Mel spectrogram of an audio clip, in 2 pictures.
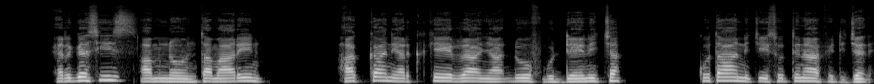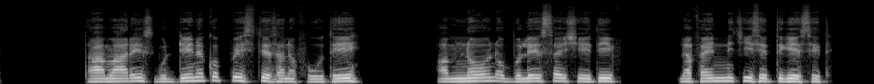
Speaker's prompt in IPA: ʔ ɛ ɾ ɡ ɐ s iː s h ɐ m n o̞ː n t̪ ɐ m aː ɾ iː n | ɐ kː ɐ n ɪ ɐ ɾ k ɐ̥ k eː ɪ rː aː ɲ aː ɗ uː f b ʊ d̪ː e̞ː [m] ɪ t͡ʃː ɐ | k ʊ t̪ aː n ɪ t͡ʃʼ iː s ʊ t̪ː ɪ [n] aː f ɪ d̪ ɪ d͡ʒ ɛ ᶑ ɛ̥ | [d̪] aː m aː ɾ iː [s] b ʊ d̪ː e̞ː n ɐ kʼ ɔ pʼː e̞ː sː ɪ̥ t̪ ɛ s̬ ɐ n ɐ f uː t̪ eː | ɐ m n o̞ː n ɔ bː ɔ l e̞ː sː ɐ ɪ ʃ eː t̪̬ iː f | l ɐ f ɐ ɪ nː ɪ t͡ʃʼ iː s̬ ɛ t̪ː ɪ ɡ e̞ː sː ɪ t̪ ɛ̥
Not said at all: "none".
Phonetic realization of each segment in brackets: n, n, t̪, s

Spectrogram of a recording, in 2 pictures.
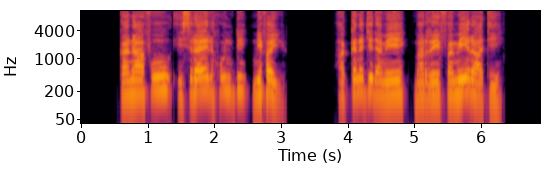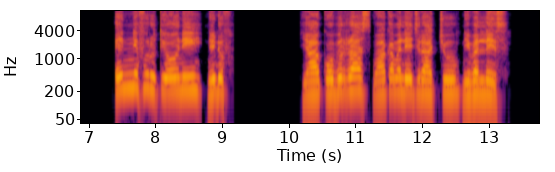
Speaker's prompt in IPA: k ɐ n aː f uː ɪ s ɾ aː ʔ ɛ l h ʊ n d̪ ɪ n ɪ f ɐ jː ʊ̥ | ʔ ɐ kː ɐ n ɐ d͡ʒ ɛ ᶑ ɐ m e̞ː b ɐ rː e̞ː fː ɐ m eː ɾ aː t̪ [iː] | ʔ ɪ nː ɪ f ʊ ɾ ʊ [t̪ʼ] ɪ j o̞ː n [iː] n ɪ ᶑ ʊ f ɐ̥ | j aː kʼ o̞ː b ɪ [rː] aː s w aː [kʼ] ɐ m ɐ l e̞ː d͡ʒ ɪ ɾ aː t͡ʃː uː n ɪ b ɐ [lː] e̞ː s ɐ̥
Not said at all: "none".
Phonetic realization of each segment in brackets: iː, t̪ʼ, iː, rː, kʼ, lː

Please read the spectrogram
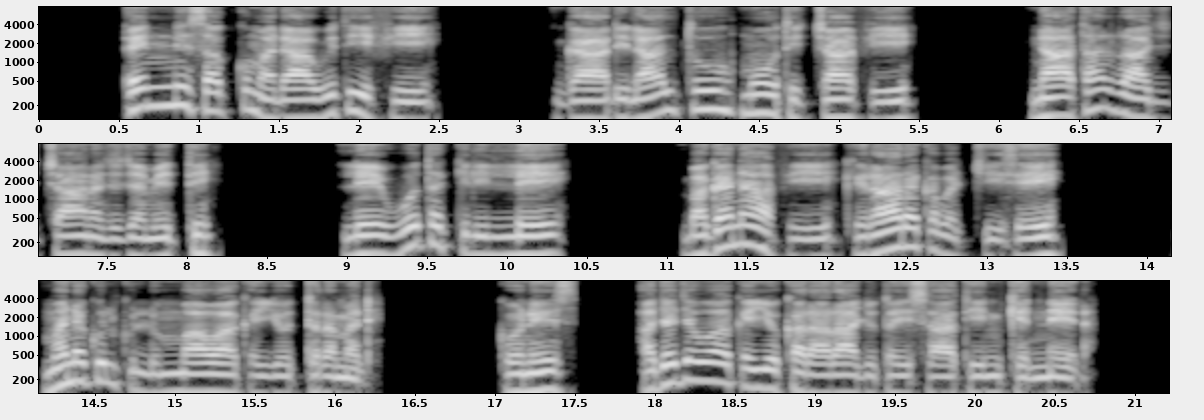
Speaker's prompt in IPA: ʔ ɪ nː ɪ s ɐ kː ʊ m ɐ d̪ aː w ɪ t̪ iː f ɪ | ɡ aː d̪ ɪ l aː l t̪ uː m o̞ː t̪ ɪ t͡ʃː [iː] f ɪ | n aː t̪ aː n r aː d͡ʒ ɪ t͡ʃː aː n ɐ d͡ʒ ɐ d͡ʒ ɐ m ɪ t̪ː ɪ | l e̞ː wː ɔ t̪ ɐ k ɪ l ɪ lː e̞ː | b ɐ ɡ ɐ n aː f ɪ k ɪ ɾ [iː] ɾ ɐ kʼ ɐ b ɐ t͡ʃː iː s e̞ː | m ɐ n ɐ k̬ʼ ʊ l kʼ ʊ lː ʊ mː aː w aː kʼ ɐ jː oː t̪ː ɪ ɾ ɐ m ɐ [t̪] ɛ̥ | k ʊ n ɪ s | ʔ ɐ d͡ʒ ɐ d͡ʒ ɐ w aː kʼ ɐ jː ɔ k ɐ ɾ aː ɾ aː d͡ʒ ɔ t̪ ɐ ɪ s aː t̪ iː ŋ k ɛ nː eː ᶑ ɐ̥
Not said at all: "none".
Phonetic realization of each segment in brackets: aː, aː, d̪

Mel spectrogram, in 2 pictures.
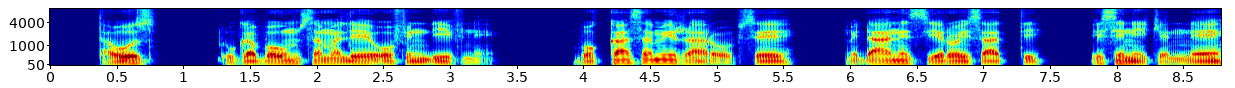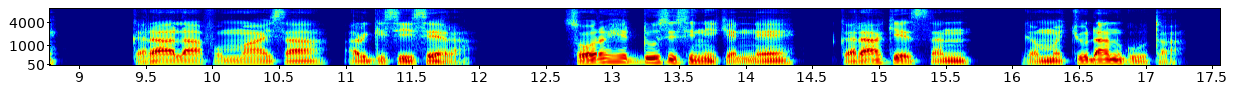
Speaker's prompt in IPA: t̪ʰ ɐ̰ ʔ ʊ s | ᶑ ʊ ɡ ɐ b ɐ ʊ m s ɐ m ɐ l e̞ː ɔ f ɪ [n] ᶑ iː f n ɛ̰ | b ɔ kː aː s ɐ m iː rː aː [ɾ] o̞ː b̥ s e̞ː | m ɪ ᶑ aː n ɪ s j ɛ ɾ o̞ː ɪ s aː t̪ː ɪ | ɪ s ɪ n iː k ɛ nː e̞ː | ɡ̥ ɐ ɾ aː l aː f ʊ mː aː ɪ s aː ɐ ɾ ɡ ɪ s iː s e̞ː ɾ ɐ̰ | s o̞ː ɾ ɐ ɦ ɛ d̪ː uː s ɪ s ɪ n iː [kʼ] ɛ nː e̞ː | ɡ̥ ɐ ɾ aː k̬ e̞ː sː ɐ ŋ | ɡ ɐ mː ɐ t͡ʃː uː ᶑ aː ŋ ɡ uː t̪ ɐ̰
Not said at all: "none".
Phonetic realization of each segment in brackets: n, ɾ, k

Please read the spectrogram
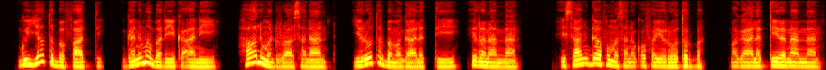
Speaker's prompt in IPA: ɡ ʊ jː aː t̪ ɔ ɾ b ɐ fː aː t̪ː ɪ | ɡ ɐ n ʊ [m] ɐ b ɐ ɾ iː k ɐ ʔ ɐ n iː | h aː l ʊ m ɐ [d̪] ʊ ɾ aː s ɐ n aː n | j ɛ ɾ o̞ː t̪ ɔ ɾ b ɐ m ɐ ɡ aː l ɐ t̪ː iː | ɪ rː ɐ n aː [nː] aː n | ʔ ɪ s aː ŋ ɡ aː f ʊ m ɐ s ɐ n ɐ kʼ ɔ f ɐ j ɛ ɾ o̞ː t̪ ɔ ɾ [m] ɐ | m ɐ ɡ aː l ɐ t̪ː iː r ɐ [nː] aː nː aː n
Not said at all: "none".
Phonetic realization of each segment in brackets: m, d̪, nː, b, n

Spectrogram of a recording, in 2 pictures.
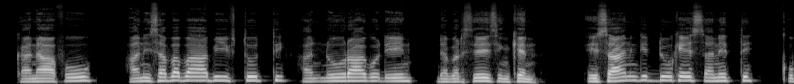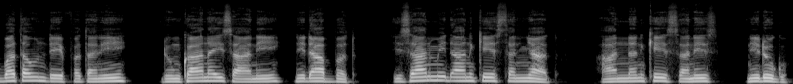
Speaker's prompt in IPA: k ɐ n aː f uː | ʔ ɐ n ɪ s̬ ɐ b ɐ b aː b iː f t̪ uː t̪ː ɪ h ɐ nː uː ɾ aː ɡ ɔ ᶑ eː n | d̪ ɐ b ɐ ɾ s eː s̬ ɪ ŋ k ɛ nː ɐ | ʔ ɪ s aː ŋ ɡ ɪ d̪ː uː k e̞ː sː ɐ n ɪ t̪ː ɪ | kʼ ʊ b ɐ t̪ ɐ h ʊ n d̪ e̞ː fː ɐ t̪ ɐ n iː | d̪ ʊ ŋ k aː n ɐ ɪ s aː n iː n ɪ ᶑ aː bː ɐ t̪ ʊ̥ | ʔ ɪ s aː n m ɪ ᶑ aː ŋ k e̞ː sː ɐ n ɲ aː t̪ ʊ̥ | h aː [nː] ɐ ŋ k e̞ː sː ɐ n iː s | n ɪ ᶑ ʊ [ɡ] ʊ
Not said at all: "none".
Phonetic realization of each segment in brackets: nː, ɡ

